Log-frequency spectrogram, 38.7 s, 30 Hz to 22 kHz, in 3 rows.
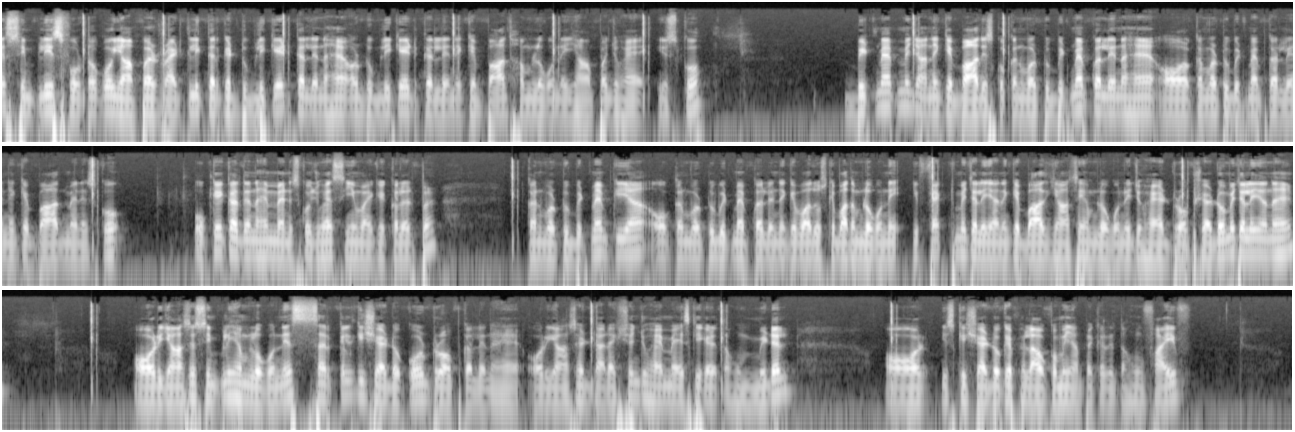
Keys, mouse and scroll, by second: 1.6 right click, 2.4 F2, 2.7-3.4 F2, 2.7 click, 4.6 click, 4.9 F3, 5.6 click, 6.1 F2, 6.1 click, 6.6-7.1 F2, 9.1 click, 13.9 click, 17.1 F3, 17.7 F2, 18.4-18.9 F2, 18.4 click, 22.2-30.1 drag.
